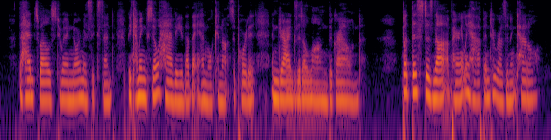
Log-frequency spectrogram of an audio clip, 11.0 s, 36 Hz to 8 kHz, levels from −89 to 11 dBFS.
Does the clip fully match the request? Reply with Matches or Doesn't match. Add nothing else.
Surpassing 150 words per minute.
Matches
